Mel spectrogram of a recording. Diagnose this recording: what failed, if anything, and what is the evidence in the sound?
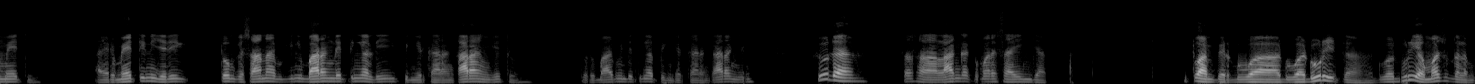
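Brief smears and wobbles break into the speech at 5.87–5.91 s, 7.43–7.47 s, 9.77–9.81 s, 13.29–13.35 s and 13.99–14.03 s, the fourth longer. This is short concealed packet loss at the network stage. Packets carrying 20 ms of audio, 40 ms in the fourth case, failed to arrive in time. The decoder extrapolated the preceding sound across each gap and then crossfaded back into the real signal.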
